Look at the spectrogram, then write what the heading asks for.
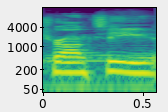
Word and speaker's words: Tronxy: here this is the trunksy x or trunksy tron xy trunksy how we pronounce it crux one uh it's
